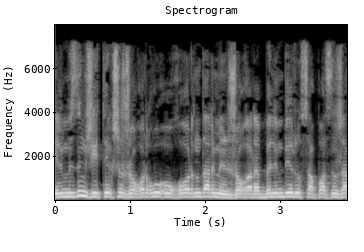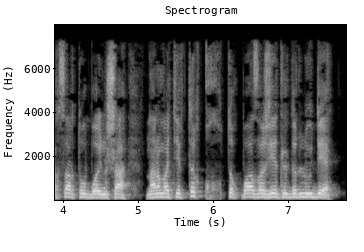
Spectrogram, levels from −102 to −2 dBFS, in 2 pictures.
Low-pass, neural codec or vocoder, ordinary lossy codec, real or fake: 7.2 kHz; none; MP3, 48 kbps; real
